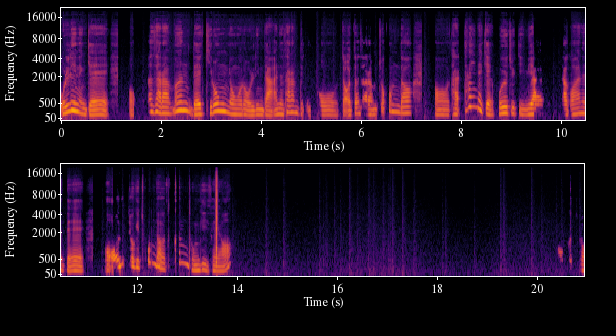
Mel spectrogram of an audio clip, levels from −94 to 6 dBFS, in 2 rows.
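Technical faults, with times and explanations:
13.56–13.62 s, wireless microphone noise hit: a brief swish of static over the speech as the radio signal fades and receiver noise rises through it.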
